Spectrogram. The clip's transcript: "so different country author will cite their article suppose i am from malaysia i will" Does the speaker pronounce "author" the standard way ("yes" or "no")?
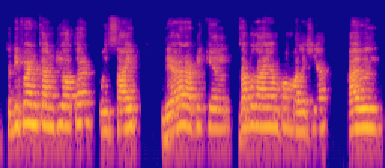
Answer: no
